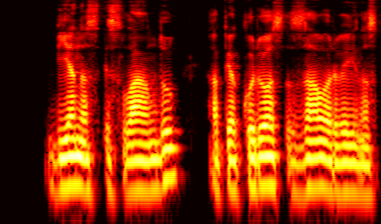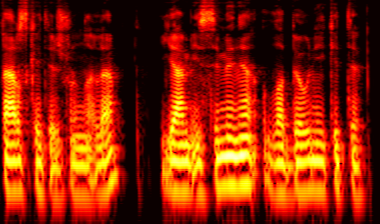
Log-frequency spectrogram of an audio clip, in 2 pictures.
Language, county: Lithuanian, Kaunas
